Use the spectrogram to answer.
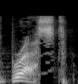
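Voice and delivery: BREAST said with "st" in place of "th"; mispronounced syllable. Retold or imitated. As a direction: slip into "breast" where breath is meant. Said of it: "I messed up on one little syllable".

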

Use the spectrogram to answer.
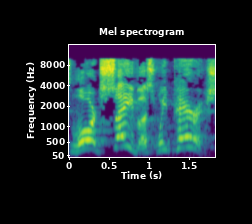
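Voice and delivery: panicked disciples begging the Lord; frightened plea. Acted. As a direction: plead like men about to drown. Disciples cry out in storm.

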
